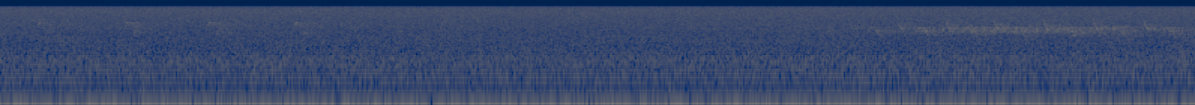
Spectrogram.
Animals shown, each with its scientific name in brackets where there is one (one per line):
Least Flycatcher (Empidonax minimus)
Ovenbird (Seiurus aurocapilla)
